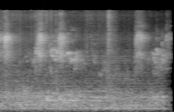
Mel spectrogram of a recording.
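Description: Racer pigeons at a pigeon dealer's, cooing in soft repeated bursts against a low rustling background, with occasional chirps and brief wing movement nearby.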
